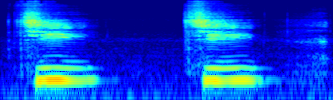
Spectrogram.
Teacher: Ji does at least have an attack to it. It's just less intense than qi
